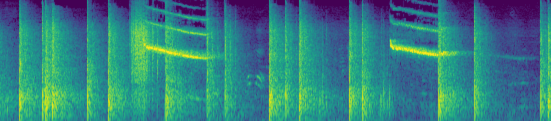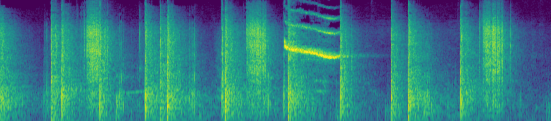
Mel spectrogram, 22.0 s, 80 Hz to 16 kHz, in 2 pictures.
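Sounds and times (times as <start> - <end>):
firework hiss: 0.0 - 21.8
fireworks banging: 0.0 - 22.0
falling firework whistle: 2.7 - 4.6, 7.8 - 10.8, 16.7 - 18.8.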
